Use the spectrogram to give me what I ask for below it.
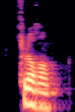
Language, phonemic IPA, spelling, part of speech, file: French, /flɔ.ʁɑ̃/, Florent, proper noun, LL-Q150 (fra)-Florent.wav
- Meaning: a male given name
